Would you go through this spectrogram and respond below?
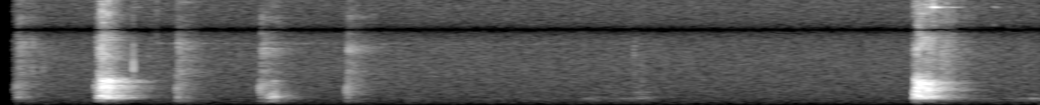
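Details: Dog barking as a cat passes by: four sharp, harsh barks in quick succession within two seconds, then a pause and a single loud bark, with steady background hiss.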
